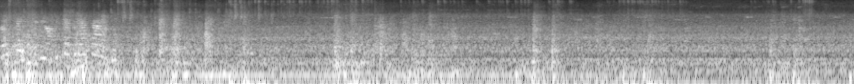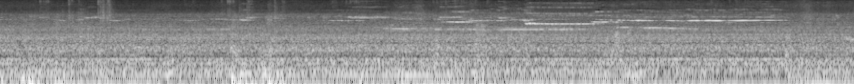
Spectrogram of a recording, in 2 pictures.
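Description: A train's diesel engine rumbles steadily as the train slows down.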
